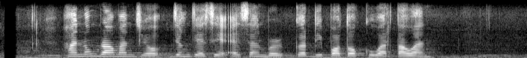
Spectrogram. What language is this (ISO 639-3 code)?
sun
